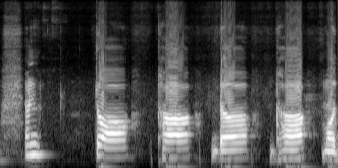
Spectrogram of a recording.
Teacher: উল্টে যাচ্ছে উল্টে গিয়ে কোথায় স্পর্শ করছে মূর্ধাকে স্পর্শ করছে তাকে আমরা মূর্ধা ধ্বনি বলবো ট ঠ ড ঢে অর্থাৎ ট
